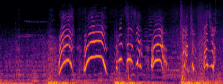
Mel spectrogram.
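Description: A woman's long, high-pitched cries of distress, four or five in a row, each rising and then falling in pitch, over dramatic background music.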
